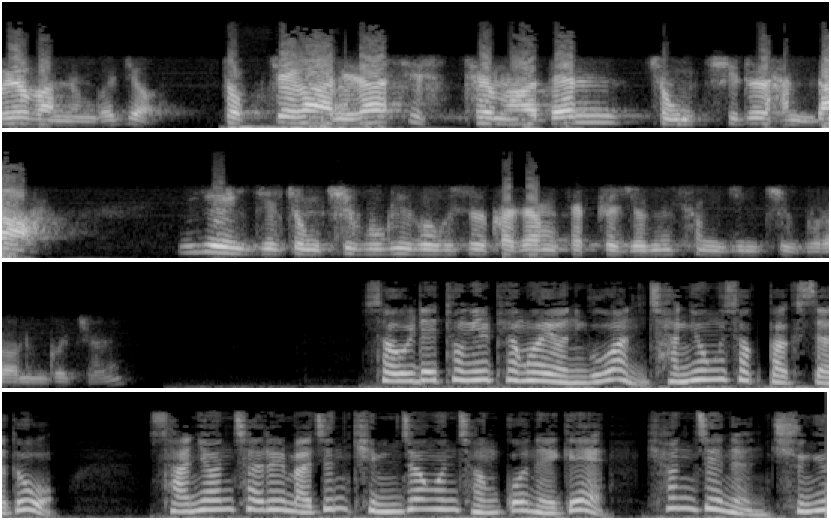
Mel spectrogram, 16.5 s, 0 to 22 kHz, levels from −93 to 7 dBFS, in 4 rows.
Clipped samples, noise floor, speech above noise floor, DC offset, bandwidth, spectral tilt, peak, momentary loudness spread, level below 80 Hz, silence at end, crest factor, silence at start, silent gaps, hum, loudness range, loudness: under 0.1%; -65 dBFS; 43 dB; under 0.1%; 11.5 kHz; -4.5 dB/octave; -8 dBFS; 14 LU; -48 dBFS; 0 s; 16 dB; 0 s; none; none; 8 LU; -22 LUFS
